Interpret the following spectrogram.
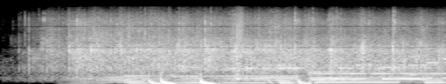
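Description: Audience applause starts just after the keynote ends, and walk-off music with a steady bass line fades in under it about half a second later.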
